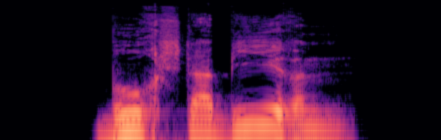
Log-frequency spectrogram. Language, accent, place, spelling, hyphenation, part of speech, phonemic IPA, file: German, Germany, Berlin, buchstabieren, buch‧sta‧bie‧ren, verb, /ˌbuːx.ʃtaˈbiː.rən/, De-buchstabieren.ogg
- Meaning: to spell (name the letters of a word)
